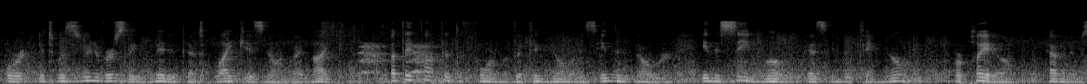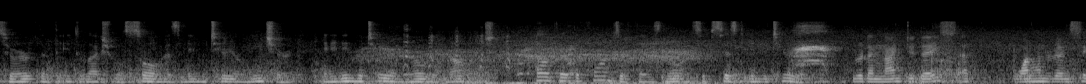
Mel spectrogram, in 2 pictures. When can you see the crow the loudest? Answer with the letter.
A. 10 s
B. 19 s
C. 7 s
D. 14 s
B.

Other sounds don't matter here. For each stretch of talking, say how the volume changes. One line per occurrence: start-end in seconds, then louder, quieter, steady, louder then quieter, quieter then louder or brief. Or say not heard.
0.1-21.6 steady.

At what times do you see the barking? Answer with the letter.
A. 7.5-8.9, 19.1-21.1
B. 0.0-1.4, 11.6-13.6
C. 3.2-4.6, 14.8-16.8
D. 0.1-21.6
C.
